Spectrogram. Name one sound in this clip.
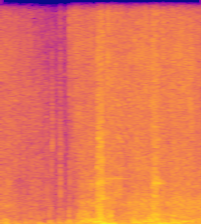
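An electric blast crackles and zaps.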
